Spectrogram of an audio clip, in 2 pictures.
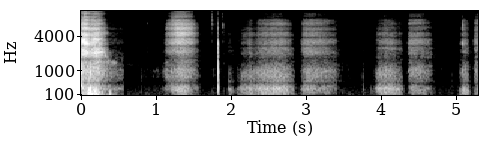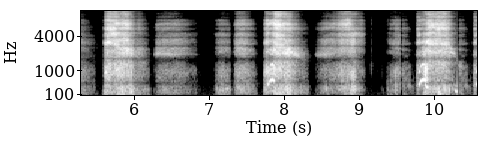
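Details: Allergic sneezing fit set off by perfume, which lately makes her sneeze at nearly every scent, with hitching all day: a rapid run of hitching, gasping in-breaths with sharp sneezes.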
